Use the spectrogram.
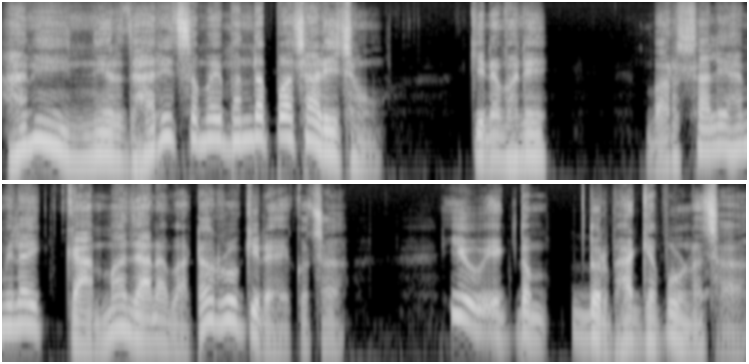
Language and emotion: Nepali, sad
